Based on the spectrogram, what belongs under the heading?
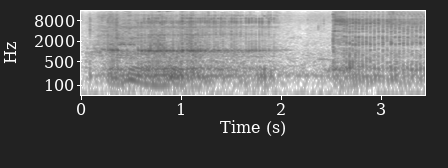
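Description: Loud, rough rattling snore, then a rapid fluttering snort; acted snoring from a comedy film scene.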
